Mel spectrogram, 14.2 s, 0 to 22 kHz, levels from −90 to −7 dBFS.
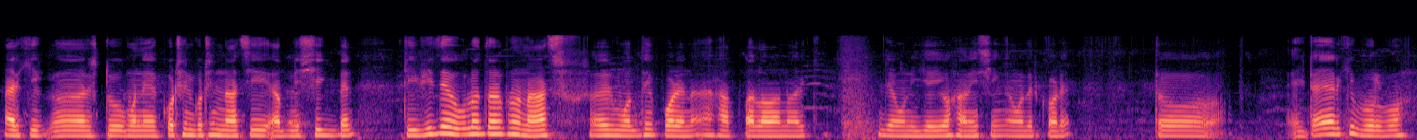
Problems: none marked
